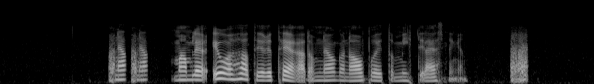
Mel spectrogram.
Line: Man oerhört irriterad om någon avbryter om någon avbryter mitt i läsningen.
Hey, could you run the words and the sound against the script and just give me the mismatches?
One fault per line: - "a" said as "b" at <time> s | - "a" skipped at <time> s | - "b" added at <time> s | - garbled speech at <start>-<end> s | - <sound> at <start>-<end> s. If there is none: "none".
- laugh at 1.1-1.5 s
- "blir" added at 1.9 s
- "om någon avbryter" skipped at 4.0 s
- laugh at 5.1-5.3 s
